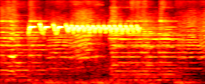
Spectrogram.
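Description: A bird named Mika chirps and calls in a rapid, warbling trill of high notes, fairly loud, running for over a second before fading, with a soft background hiss and no talking.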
